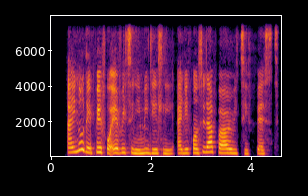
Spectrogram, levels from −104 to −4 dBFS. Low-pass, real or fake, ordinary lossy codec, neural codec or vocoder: 7.2 kHz; fake; none; codec, 16 kHz, 4 kbps, FreqCodec, larger model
